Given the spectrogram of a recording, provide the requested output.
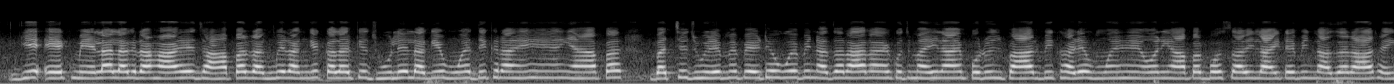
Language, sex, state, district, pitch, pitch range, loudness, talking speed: Kumaoni, female, Uttarakhand, Uttarkashi, 295 Hz, 285-300 Hz, -14 LUFS, 210 wpm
